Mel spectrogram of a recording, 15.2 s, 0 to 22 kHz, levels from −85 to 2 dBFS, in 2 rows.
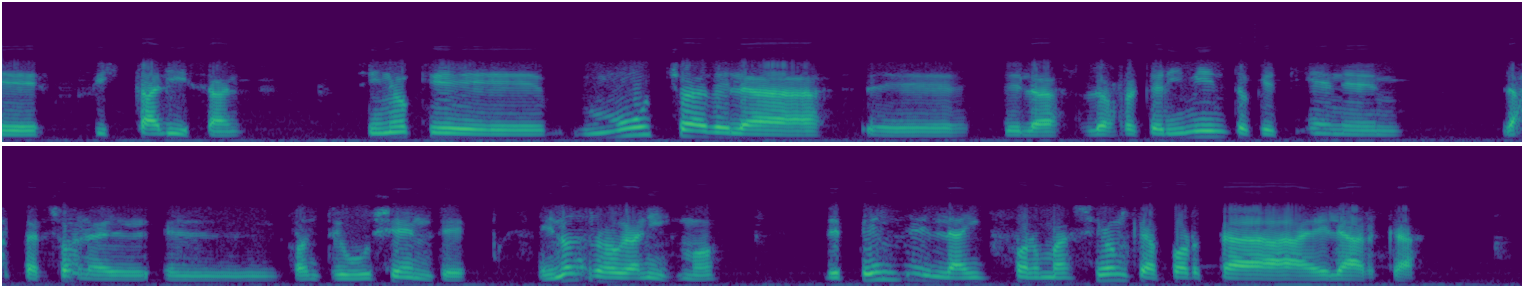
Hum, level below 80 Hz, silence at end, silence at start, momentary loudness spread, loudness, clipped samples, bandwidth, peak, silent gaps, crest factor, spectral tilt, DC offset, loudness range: none; -66 dBFS; 0.5 s; 0 s; 12 LU; -33 LUFS; under 0.1%; 8.2 kHz; -16 dBFS; none; 18 dB; -5.5 dB/octave; under 0.1%; 5 LU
